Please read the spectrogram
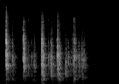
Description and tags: Pressing buttons plastic ones in a studio atmosphere with a Zoom H6.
